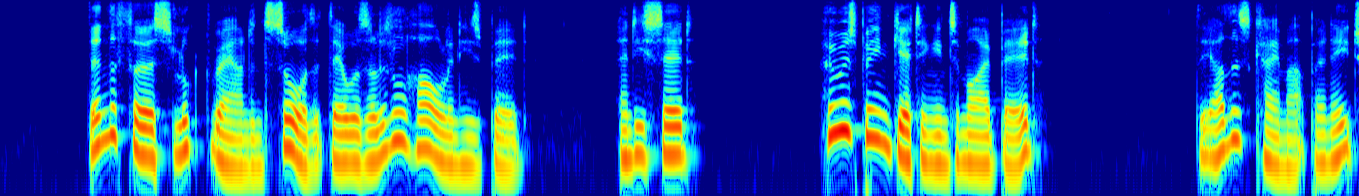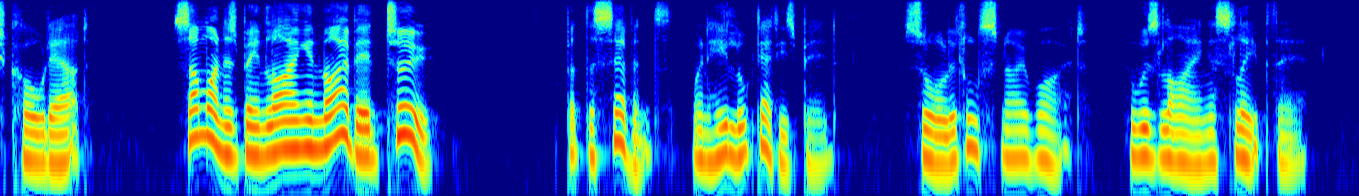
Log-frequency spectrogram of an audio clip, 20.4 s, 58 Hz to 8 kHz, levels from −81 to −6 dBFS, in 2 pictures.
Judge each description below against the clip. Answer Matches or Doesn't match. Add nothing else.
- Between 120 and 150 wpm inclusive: Doesn't match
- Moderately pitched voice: Matches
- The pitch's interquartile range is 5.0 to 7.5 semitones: Matches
